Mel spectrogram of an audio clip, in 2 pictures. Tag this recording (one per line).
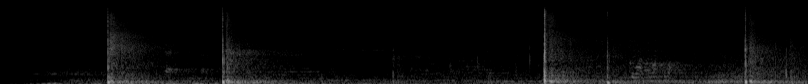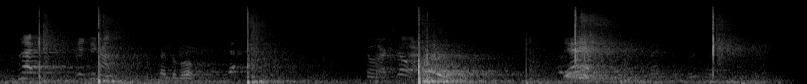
beachvolleyball
beachball
inside
sport
ambiance
beach
ball
hitting
indoor
hall
volley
